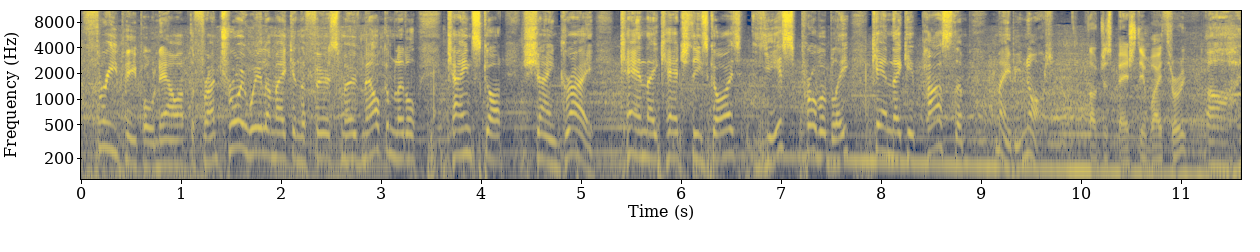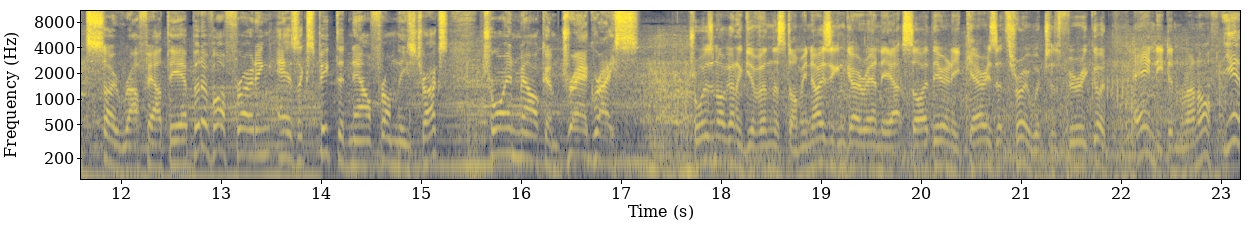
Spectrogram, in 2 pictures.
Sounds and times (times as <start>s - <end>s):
Truck: 0.0s - 23.1s
Speech: 0.1s - 23.1s.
